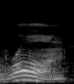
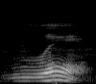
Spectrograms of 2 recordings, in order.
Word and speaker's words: wrong: our mb climb wrong there's our wr wrong and you really just hear the r sound wrong right wrong and this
